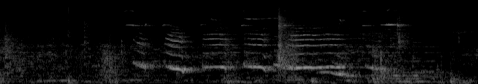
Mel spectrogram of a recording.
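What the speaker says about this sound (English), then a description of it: "Is there a dog in the basement?" A dog in a basement whimpers and whines in high, wavering cries, repeating in short bursts at moderate distance, fairly quiet overall.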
